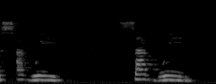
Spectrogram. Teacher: a vogal que está tendo o sonzinho mais acentuado é o I, então o I é a vogal e o U vai ser a semivogal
